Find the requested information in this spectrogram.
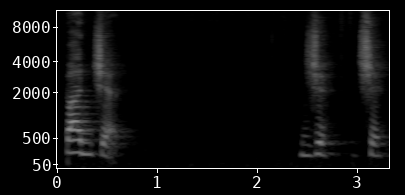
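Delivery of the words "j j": "J, j" as short juh, juh; isolated J sound. Shown as a demonstration. Teacher isolating the consonant, "J, j" as juh. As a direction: voice each "J" on its own.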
